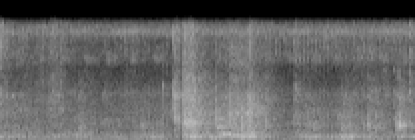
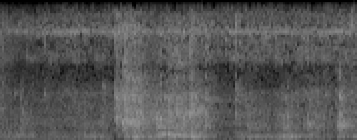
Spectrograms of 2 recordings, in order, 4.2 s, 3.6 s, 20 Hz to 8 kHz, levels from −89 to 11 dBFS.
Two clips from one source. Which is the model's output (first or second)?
first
